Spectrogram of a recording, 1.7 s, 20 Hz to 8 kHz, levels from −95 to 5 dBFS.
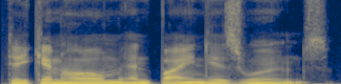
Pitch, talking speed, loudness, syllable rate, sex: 110 Hz, 245 wpm, -14 LUFS, 4.2 syllables/s, male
